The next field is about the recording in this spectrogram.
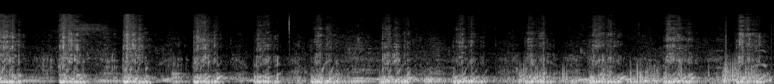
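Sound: big cat roaring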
